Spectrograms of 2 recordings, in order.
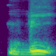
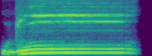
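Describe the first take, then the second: First: The vowel is short, held for one count. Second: The vowel is stretched, held for two counts. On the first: The speaker calls it right. "बी है ना, खींचेंगे नहीं आप।" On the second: The speaker calls it wrong. "बी बोले तो गलत हो जाता है ना, दो मकदार हो जाते, दो काउंट हो जाते"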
